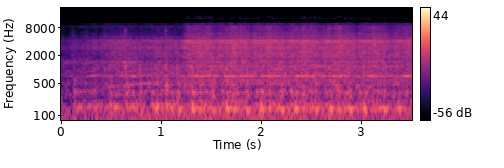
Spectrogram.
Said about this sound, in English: Here's how it works. You open the door, pull out a drawer, take a wax cylinder from its sleeve, insert it horizontally onto the player, turn the crank a little bit, and place the needle on the spinning cylinder.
